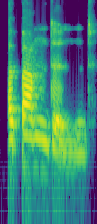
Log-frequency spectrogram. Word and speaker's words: abandoned: the unstressed sound is abandoned the O pardon the O after the D sound so we we do say that sound aband so that o is there it's it makes an uh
